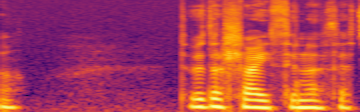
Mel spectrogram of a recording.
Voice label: "llaith", Welsh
